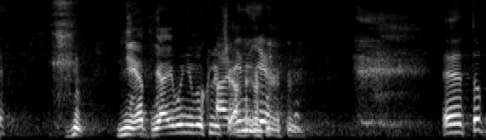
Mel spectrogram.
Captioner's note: chuckles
